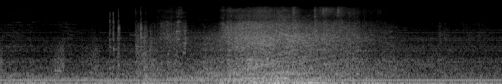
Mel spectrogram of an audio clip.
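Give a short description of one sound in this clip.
Jet thrusters blast with a loud rushing whoosh.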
